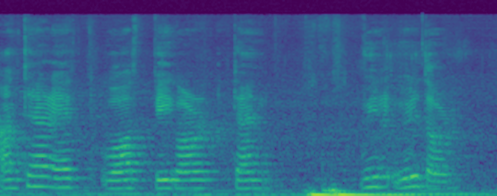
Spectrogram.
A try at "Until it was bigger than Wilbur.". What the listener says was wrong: 또 B가 D로 보인다. Will 더 D야 드 소리 나게. B다 V 소리 난다.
